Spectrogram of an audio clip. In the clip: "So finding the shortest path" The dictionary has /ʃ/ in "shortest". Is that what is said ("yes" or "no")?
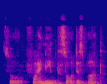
no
